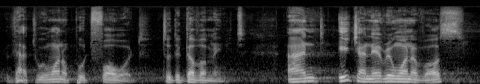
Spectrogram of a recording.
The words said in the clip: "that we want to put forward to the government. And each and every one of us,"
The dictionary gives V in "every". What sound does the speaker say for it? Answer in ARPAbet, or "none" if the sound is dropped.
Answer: V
